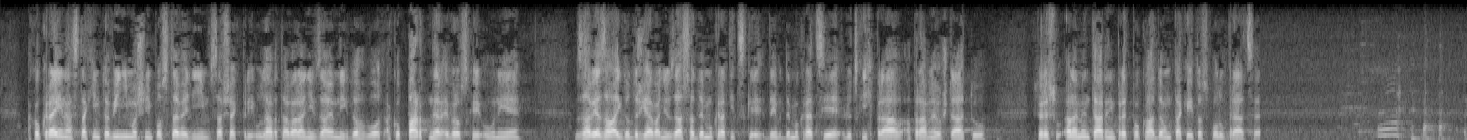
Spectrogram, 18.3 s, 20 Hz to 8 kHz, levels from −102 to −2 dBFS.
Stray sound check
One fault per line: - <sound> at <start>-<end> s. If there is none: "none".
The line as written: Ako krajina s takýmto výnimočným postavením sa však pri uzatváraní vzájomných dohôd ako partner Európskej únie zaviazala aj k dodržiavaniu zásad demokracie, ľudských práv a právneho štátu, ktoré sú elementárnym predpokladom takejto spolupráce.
- laugh at 16.7-18.3 s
